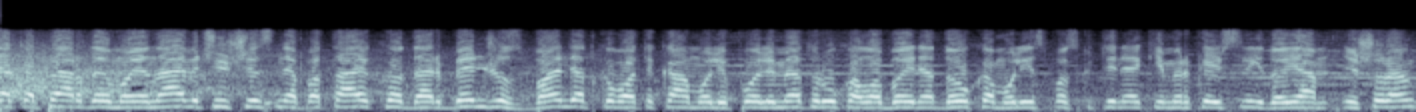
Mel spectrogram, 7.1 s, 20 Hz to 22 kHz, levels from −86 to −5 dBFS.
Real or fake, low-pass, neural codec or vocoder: real; 7.2 kHz; none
